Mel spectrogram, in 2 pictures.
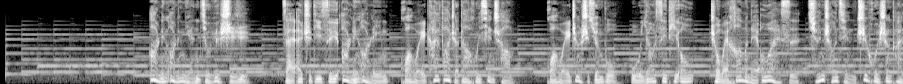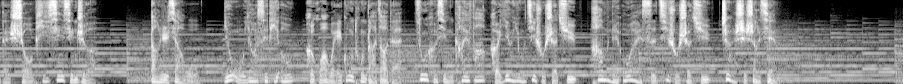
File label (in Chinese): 专题 企业 社区 科技, 男; HormoneOS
